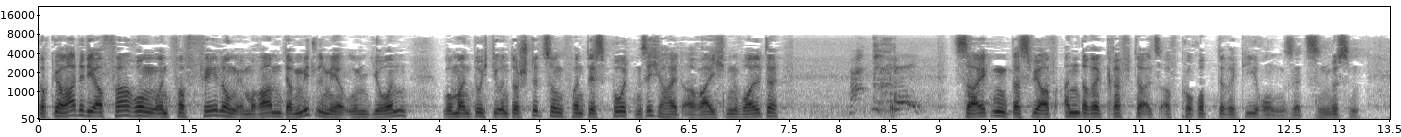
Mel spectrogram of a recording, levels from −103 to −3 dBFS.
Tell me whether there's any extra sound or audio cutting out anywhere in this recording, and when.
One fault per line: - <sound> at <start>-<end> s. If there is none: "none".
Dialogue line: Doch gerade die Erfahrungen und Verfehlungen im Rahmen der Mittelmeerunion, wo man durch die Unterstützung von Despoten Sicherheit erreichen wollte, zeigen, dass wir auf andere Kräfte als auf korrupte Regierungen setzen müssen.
- sneeze at 7.7-8.9 s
